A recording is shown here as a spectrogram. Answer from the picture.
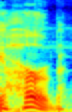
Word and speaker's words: herb: sound like commoners and started pronouncing the h even though it's a french loan word and then the commoners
